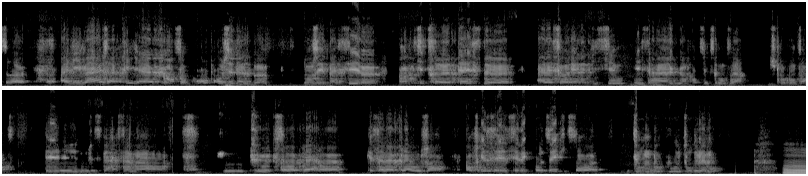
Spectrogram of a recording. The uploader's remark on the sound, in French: Dans une interview téléphonique avec Pod'Arcès.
